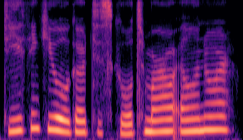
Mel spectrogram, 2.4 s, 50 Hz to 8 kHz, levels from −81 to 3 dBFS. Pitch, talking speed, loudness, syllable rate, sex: 250 Hz, 270 wpm, -16 LUFS, 6.2 syllables/s, female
